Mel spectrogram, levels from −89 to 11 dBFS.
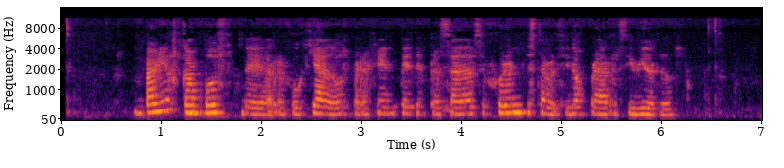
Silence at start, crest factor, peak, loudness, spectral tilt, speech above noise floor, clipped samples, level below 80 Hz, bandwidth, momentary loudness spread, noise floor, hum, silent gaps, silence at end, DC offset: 0.05 s; 18 dB; -2 dBFS; -20 LUFS; -5.5 dB/octave; 33 dB; under 0.1%; -62 dBFS; 11.5 kHz; 11 LU; -53 dBFS; none; none; 0.75 s; under 0.1%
